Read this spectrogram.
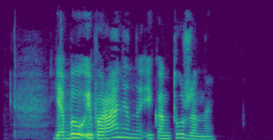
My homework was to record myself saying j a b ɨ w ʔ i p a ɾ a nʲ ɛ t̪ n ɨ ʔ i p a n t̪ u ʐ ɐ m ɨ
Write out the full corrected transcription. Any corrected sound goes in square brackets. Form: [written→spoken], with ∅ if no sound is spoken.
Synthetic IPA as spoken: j a b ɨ w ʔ i p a ɾ a nʲ ɛ [t̪→∅] n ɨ ʔ i [p→k] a n t̪ u ʐ ɐ [m→n] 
